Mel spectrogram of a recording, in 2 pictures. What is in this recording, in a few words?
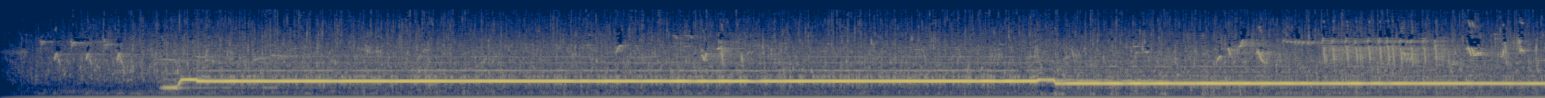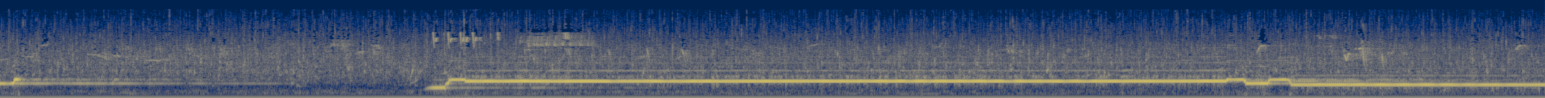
Song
